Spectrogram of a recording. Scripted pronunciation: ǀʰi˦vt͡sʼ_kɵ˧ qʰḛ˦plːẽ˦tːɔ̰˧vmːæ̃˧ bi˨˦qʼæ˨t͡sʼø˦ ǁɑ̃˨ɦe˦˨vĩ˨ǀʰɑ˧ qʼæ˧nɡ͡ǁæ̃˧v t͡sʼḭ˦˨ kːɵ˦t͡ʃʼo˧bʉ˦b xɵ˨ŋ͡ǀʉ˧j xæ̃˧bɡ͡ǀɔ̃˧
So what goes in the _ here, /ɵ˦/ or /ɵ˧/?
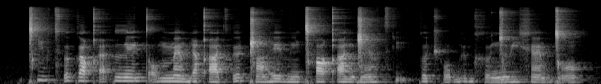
ɵ˦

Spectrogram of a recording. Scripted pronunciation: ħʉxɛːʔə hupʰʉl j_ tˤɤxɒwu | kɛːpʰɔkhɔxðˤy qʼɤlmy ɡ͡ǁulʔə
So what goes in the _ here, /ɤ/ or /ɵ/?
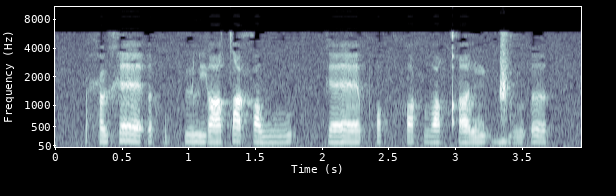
ɤ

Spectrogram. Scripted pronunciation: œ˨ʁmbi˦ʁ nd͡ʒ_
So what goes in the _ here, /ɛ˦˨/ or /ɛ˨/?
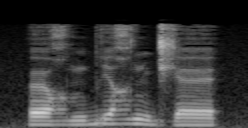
ɛ˨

